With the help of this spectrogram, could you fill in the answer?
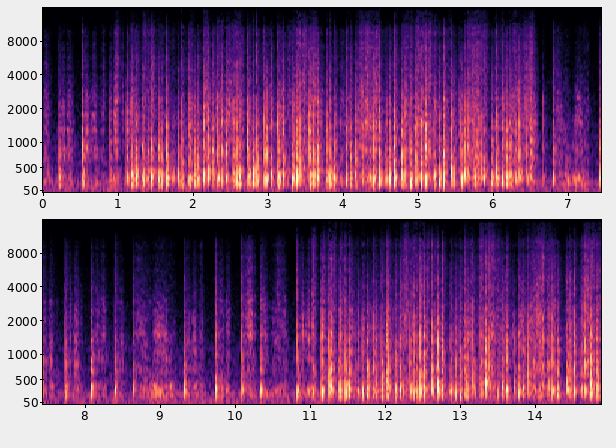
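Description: Fingertips tap rapidly on the lid of a hollow cardboard Yahtzee board game box, making a dense patter of short, dry, hollow knocks with little ring. The tapping is busiest at the start and end, with a sparser, quieter stretch in the middle.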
